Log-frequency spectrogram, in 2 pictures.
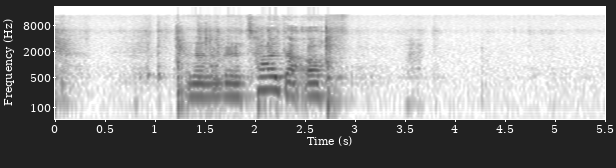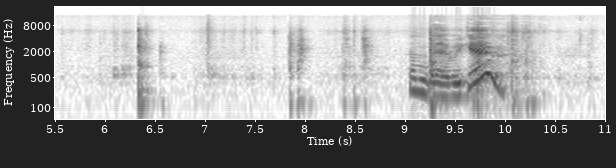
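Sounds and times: handling knocks and rustles: 0:04.8 - 0:11.0.

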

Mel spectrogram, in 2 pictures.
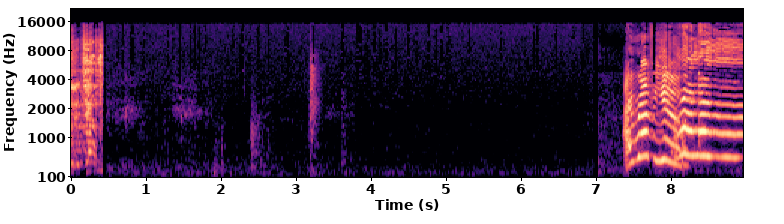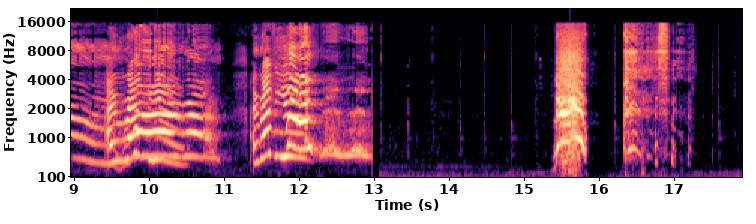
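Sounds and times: dog howling: 0:08.0 - 0:11.0, 0:11.7 - 0:13.0
car interior rumble: 0:13.1 - 0:17.9
loud short cry: 0:15.4 - 0:15.9.

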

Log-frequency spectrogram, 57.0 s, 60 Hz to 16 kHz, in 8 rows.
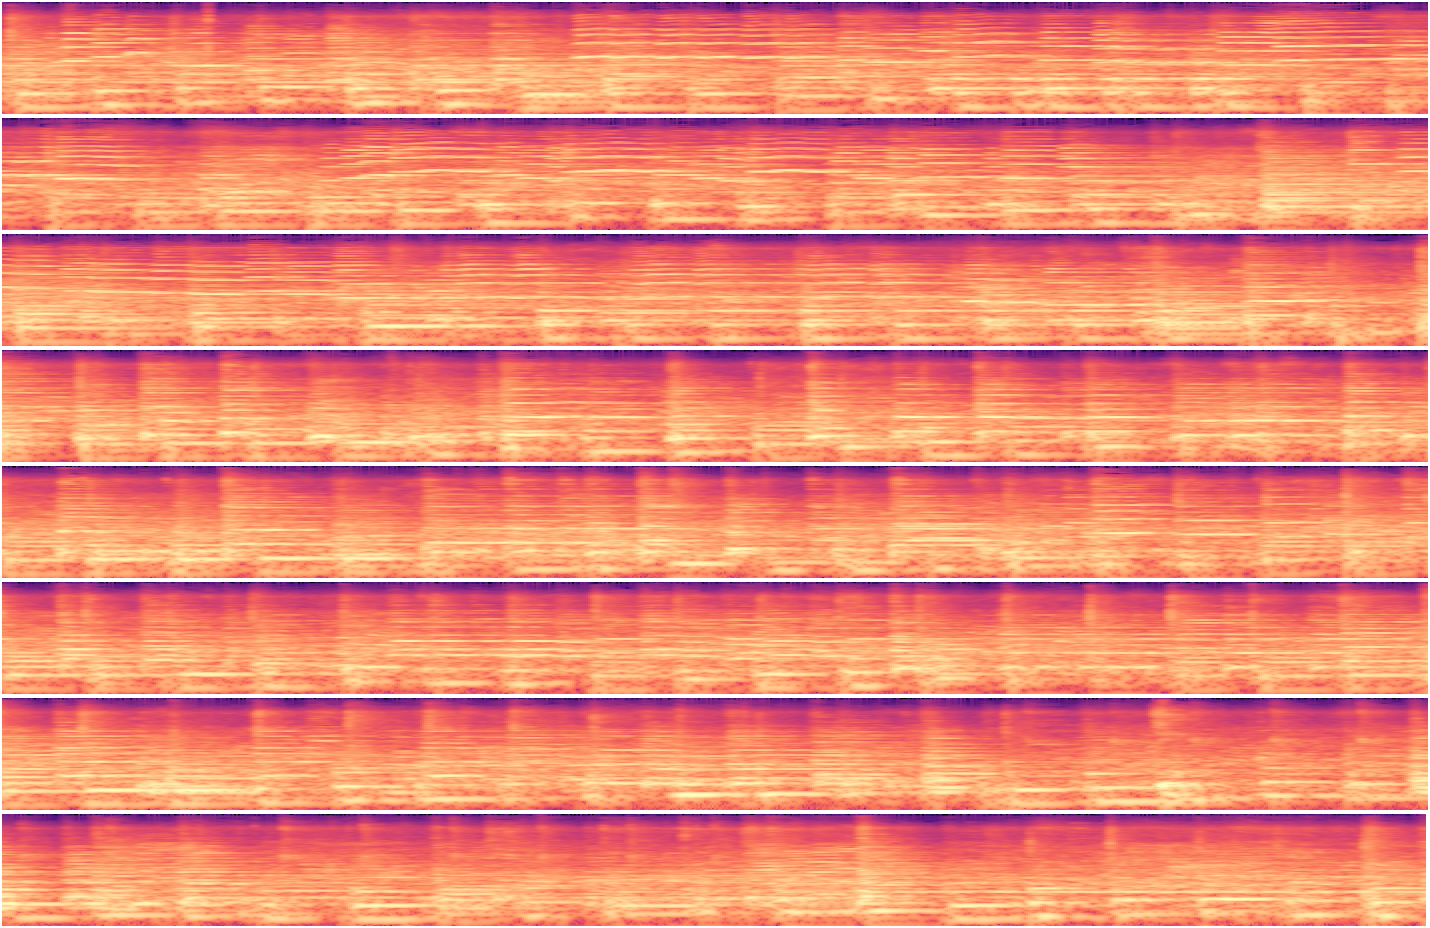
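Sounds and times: clarinet melody: 0:00.0 - 0:51.6, 0:53.3 - 0:55.8
plucked string notes: 0:00.0 - 0:57.0
strummed acoustic guitar: 0:00.0 - 0:57.0
upright bass walking line: 0:00.0 - 0:57.0.

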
